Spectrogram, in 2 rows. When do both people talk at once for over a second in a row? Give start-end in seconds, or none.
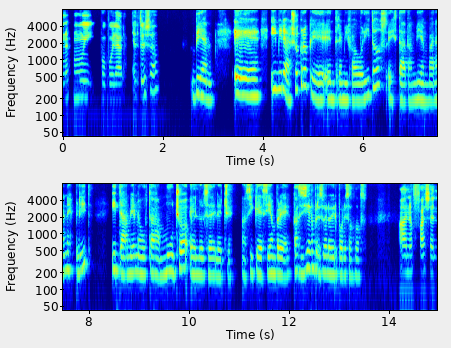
none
